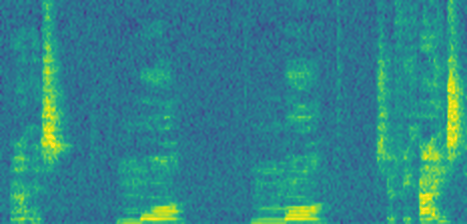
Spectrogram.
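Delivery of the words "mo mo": mo with a faint u glide into the o; Chinese syllable mo. Shown as a demonstration. Teacher models mo for the class. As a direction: lips small first, then open to o in mo. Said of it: "La M, lo mismo".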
